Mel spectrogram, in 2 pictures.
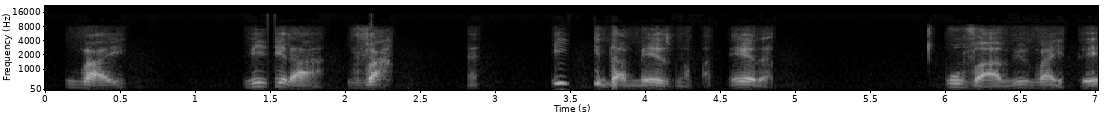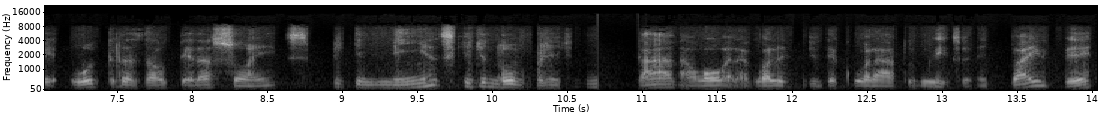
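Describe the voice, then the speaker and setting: A man's voice: medium pitch, mellow, husky, dull audio. A man with a Brazilian Portuguese accent teaching a Hebrew lesson, patiently explaining step by step and often checking in with the listener.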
